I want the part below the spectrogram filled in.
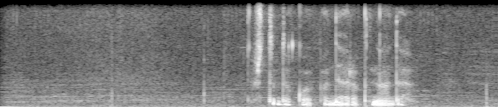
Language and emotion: Russian, neutral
